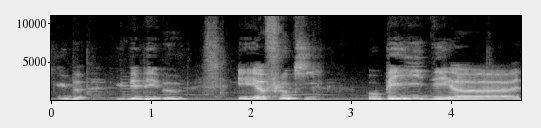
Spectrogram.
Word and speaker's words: Ubbe: là UB UB je sais comment ça se prononce UB ubbe et Floy au pays des des Indiens les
